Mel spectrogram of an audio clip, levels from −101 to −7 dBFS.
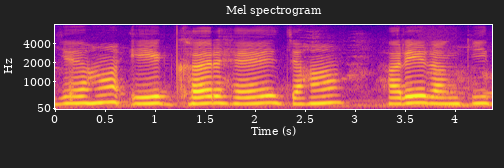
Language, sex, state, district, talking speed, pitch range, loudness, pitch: Hindi, female, Madhya Pradesh, Katni, 110 wpm, 215-240 Hz, -14 LUFS, 225 Hz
